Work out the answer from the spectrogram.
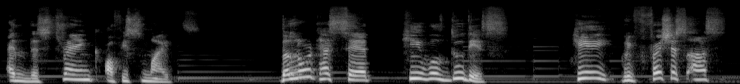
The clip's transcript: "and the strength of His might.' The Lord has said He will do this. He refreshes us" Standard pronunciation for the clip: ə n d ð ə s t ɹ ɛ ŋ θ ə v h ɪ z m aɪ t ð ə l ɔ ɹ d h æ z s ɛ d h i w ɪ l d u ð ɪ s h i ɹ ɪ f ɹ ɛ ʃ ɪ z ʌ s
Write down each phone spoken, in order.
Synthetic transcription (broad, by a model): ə n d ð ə s t ɹ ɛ ŋ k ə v h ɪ s m aɪ t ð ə l ɔ ɹ d h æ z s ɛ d h i w ɪ l d u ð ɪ s h i ɹ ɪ f ɹ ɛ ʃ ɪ s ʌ s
